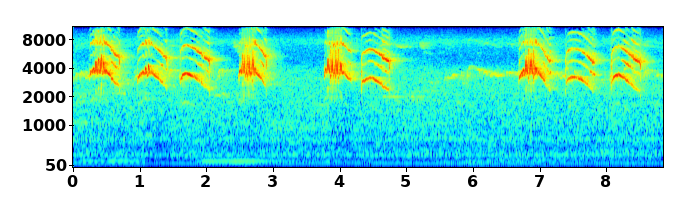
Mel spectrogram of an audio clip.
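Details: Javan white-eye repeating high, thin, down-sweeping chirps in loose bursts of two or three notes, with a short pause midway, clear over a quiet background.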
